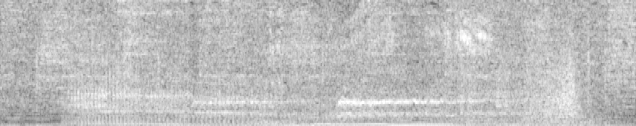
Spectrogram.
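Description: Cartoon sound effect of a vehicle engine revving, its pitch dipping and then climbing, with tyre squeal, over background music. A rising rush of noise cuts off near the end.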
